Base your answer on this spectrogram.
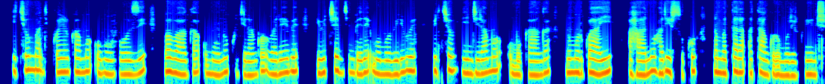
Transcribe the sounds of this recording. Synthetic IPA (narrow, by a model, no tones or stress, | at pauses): icuːmbaɟikʰo̞ɾe̞ɾɡwamo̞uβuvuzi | βaβaɡaʔumuːn̥hukuɟiɾaŋɡo̞βaɾe̞ːβe̞ | iβit͡ʃe̞bɟiːmbe̞ɾe̞mumuβiɾiwe̞ | βiɾco̞jiːnd͡ʒiɾamo̞umuɡ̥aːŋɡa | numuɾɡwaːji | ahaːn̥huɦaɾisuku | namataɾaʔataːŋɡuɾumuɾiɾɡwiːnʃi̥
